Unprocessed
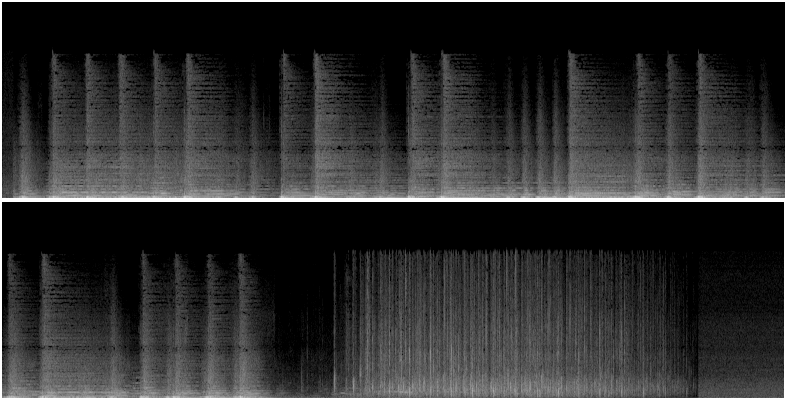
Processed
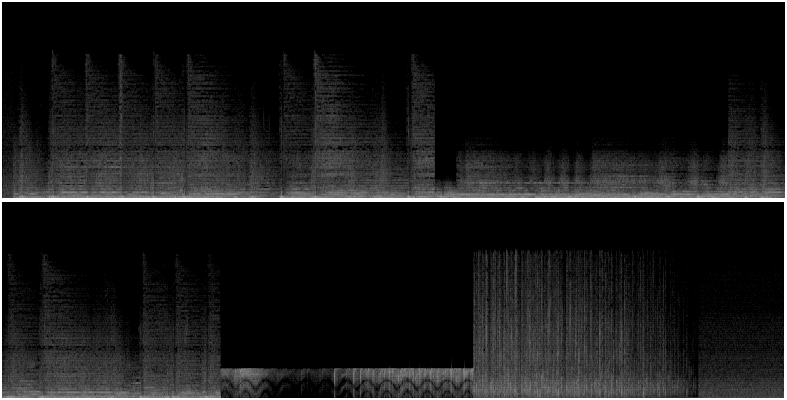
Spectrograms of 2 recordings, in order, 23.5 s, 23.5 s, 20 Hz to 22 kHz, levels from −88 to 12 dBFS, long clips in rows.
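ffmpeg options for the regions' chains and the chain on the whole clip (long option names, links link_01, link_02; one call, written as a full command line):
ffmpeg -i in.wav -filter_complex "[0:a]asettb=1/sr,asplit=3[link_01][link_02][link_03];[link_01]atrim=end=6.484[link_04];[link_02]atrim=start=6.48:end=10.89,asetpts=PTS-STARTPTS,afade=type=in:duration=0.004:curve=qsin,afade=type=out:start_time=4.406:duration=0.004:curve=qsin,acompressor=threshold=-21dB:ratio=2.5:attack=3.2:release=140:knee=1:detection=peak,highpass=120,equalizer=frequency=180:width_type=q:width=4:gain=5,equalizer=frequency=290:width_type=q:width=4:gain=4,equalizer=frequency=470:width_type=q:width=4:gain=6,equalizer=frequency=710:width_type=q:width=4:gain=-3,equalizer=frequency=1800:width_type=q:width=4:gain=5,equalizer=frequency=2800:width_type=q:width=4:gain=-9,lowpass=frequency=3600:width=0.5412,lowpass=frequency=3600:width=1.3066,acrossover=split=180|1100[link_05][link_06][link_07];[link_05]adelay=200[link_08];[link_07]adelay=330[link_09];[link_08][link_06][link_09]amix=inputs=3:normalize=0,atrim=end_sample=194481[link_10];[link_03]atrim=start=10.886[link_11];[link_04][link_10]acrossfade=duration=0.004:curve1=hsin:curve2=qsin[link_12];[link_12][link_11]acrossfade=duration=0.004:curve1=qsin:curve2=hsin,asettb=1/sr,asplit=3[link_13][link_14][link_15];[link_13]atrim=end=15.014[link_16];[link_14]atrim=start=15.01:end=18.81,asetpts=PTS-STARTPTS,afade=type=in:duration=0.004:curve=qsin,afade=type=out:start_time=3.796:duration=0.004:curve=qsin,highpass=frequency=1200:poles=1,acrusher=samples=28:mix=1:aa=0.000001:lfo=1:lforange=16.8:lforate=3.3,lowpass=frequency=2800:width_type=q:width=0.5098,lowpass=frequency=2800:width_type=q:width=0.6013,lowpass=frequency=2800:width_type=q:width=0.9,lowpass=frequency=2800:width_type=q:width=2.563,afreqshift=-3300[link_17];[link_15]atrim=start=18.806[link_18];[link_16][link_17]acrossfade=duration=0.004:curve1=hsin:curve2=qsin[link_19];[link_19][link_18]acrossfade=duration=0.004:curve1=qsin:curve2=hsin,acompressor=threshold=-24dB:ratio=6,aecho=1:1:4:0.65,acrossover=split=170|3000[link_20][link_21][link_22];[link_21]acompressor=threshold=-30dB:ratio=6[link_23];[link_20][link_23][link_22]amix=inputs=3:normalize=0,volume=-7.5dB" out.wav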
